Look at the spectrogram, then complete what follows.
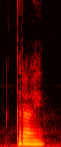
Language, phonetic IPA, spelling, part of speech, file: Czech, [ˈkraj], kraj, noun, Cs-kraj.ogg
- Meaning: 1. edge, periphery, outskirts 2. region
